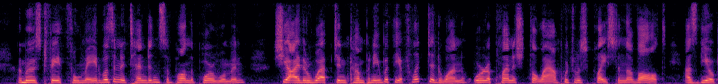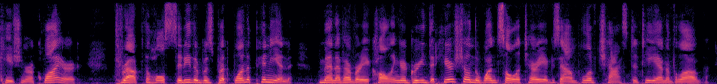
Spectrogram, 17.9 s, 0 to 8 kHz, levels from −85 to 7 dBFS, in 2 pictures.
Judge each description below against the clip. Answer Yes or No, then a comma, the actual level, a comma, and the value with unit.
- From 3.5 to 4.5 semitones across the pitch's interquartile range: No, narrow, 2.6 semitones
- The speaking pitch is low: No, medium, 170 Hz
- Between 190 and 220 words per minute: Yes, average, 200 wpm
